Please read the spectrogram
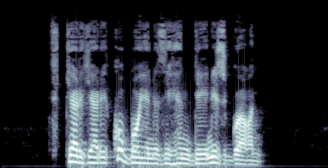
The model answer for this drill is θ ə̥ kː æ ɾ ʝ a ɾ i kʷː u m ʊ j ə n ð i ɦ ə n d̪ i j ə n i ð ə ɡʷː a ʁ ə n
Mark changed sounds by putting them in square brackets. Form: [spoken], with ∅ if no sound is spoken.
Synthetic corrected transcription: θ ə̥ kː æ ɾ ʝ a ɾ i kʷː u [b] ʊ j ə n ð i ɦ ə n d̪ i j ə n i [z] ə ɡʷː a ʁ ə n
